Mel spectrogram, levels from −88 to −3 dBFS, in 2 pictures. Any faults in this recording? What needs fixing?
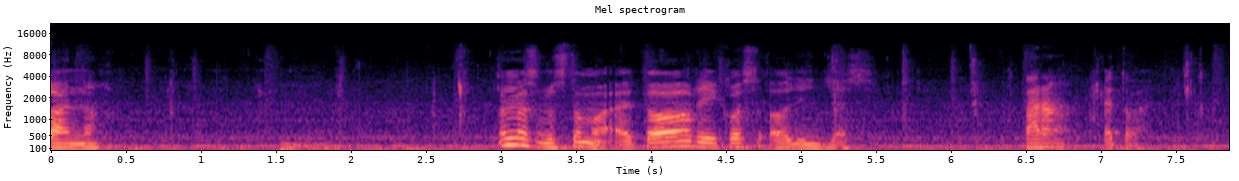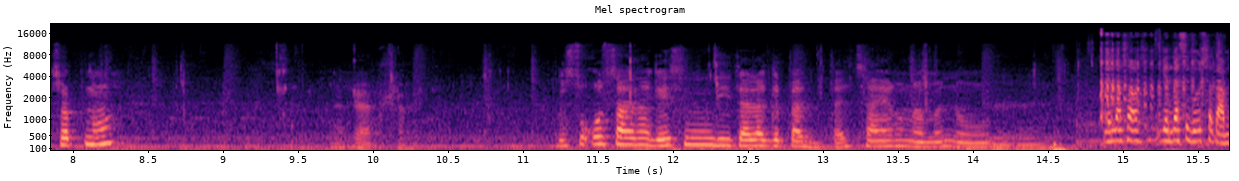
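A wrong sample rate affects the final stretch, from 14.68 s to the end at 15.71 s. Samples are being clocked out at twice the rate they were captured at, with no conversion between the two. The audio therefore runs at double speed and jumps up 12 semitones, a full octave, sounding squeezed and hurried. The exact 2:1 ratio fits 24 kHz material played through a 48 kHz path. To prevent it, resample whenever the source and output rates differ, and verify the rate at every handoff.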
